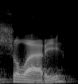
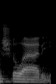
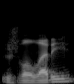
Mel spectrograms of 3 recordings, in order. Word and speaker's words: Schilaty: Okay, so my last name is Schilaty, which is difficult to pronounce. Schilaty. And it's anglicized Arabic. So in Arabic, it's pronounced like Schilaty or something like that.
